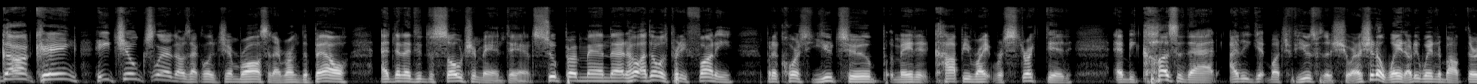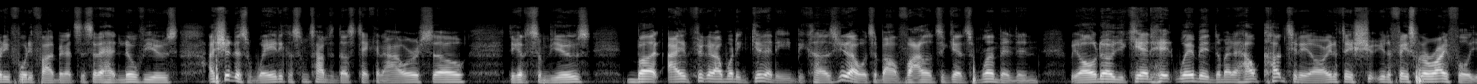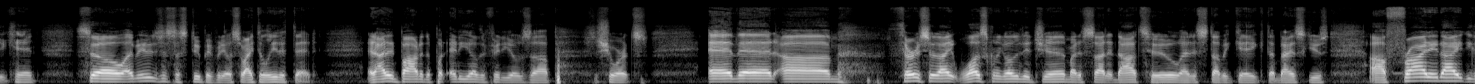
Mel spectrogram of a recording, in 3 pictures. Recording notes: recorded outside of a gym on a Saturday night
